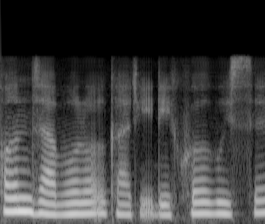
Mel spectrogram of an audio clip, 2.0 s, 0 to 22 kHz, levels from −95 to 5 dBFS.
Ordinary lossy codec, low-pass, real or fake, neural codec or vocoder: none; none; fake; codec, 16 kHz, 0.3 kbps, FocalCodec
